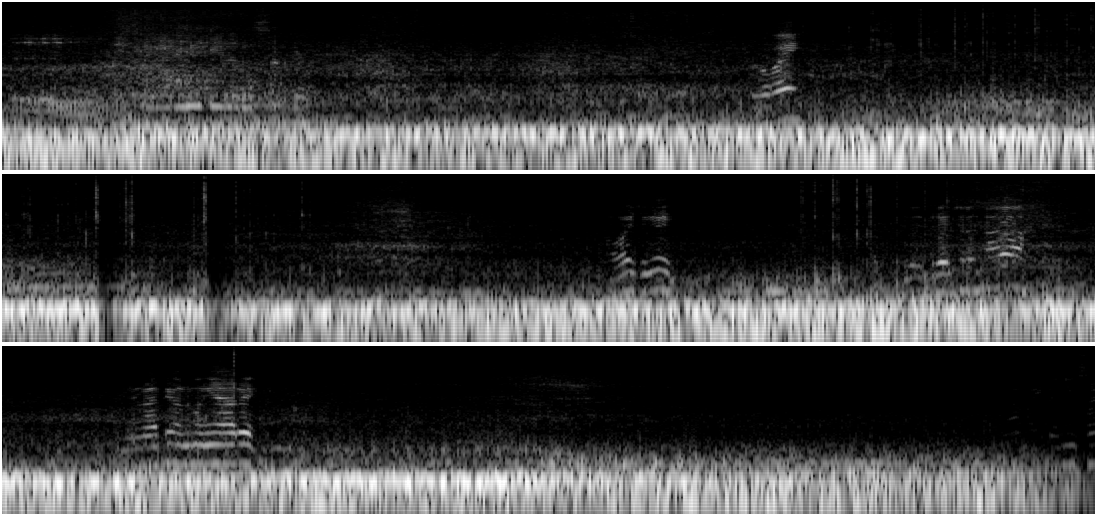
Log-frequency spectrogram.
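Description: A car's steady low road and engine rumble, heard from inside the cabin while driving on a wet road, with brief drops in level about nine and ten seconds in.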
